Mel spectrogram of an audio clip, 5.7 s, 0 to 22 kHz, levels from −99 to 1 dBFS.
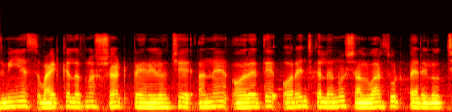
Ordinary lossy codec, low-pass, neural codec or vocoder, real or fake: none; 7.2 kHz; none; real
